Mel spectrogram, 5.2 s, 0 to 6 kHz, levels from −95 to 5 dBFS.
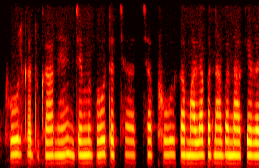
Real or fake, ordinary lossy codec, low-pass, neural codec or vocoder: real; Opus, 32 kbps; 5.4 kHz; none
